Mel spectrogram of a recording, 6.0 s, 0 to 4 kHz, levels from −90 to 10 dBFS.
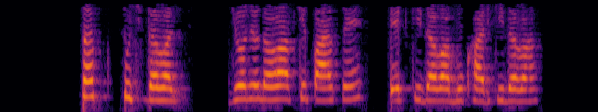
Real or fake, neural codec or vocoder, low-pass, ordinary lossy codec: fake; codec, 16 kHz in and 24 kHz out, 2.2 kbps, FireRedTTS-2 codec; 3.6 kHz; MP3, 16 kbps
